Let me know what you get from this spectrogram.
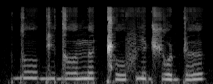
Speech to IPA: d oː˦ ɡ i˦ d ɤː˦ n ə˦ ǁʰ o˨ f iː˦ ɖ ʃ oː˧ ɖ ʈ ə˨˦

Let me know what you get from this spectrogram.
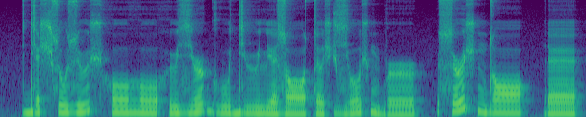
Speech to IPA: dʲ a˨ ʃ s u˨ z ʉː˨˥ ʃ h oː˨ ɦ oː˨ h ʉ˨ zʲ ə˞˨˥ ɡʱ u˨ dʲ ʉː˨ lʲ ɛ˨ z ɔː˨ t əː˨ ʃ zʲ oː˨˥ ʃ m b ə˞˨ | s ə˞˨˥ ʃ n d ɔ˨ | ɾ ɛ˨

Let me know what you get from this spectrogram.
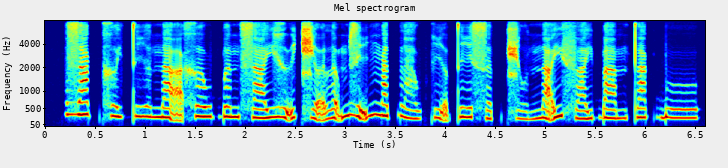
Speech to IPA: z a˦˥ k̚ x ə̤˨˩ j t̪ i̤˨˩ ə̯ n a̰ː˧˨ x ə˧ w ɓ ə˧ n s a˨˦ j ɣ ɨ̰˧˥ t͡ɕ ə̰ː˧˨ l ə̰˧˥ m z ḭ˧˥ ŋ a˦˥ t̚ l a̤˨˩ w k ḭ˧˨ ə̯ t̪ i˧ s ə˨˩ t̚ t͡ɕ o̤˨˩ n a̰˧˥ j f a˨˦ j ɓ a˧ m t̪ a˦˥ k̚ ɓ u˧

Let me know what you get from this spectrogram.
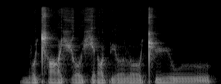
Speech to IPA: b o cʰ ɑː ç oː ç ɛ ɾ ɔ pʲ oː l oː cʰ yː w uː

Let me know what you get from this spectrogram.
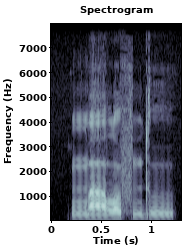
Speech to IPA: ŋ͡m a lˠ u f n d u

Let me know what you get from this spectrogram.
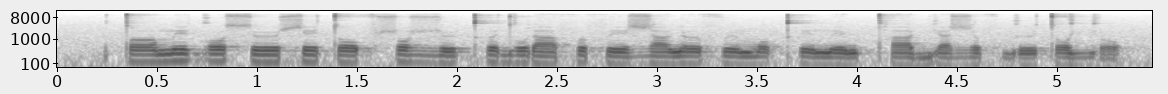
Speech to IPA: tˤ a m e ɡ ɔ s ø ɬ e t ɔ f ɬ ɔ ɮ ø kʰ ə d o ɾ a f ə f e ɮ a ɳ ə f ø m ɔ kʰ e m e ɳ tʰ a bʲ a ɮ ə f ɡ ø t ɔ vʲ ɔ

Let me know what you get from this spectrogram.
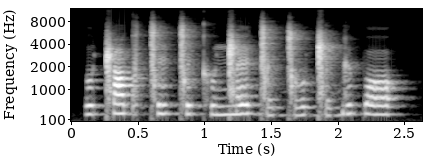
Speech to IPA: ʊ ǁ ʏ dˤ ə ǀ ɪ ǀ ɪ kʰ ʊ ŋ͡ǁ ɛ ɡ͡ǀ ɛ ɡ͡ǀ o ɡ͡ǁ ɛ ɡ ʏ p ɔ

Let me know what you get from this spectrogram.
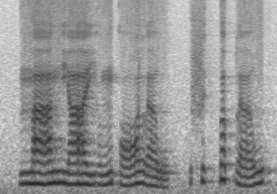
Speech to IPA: m aː˨˧ n j aː˨ j ʊ˨˥ ŋ k ɔː˨˥ l ɐ˨˩ w | f ɪ˧ k̚ p ɐ˥ p̚ l ɐ˨˥ w

